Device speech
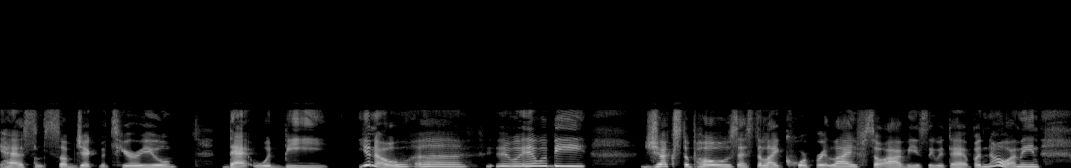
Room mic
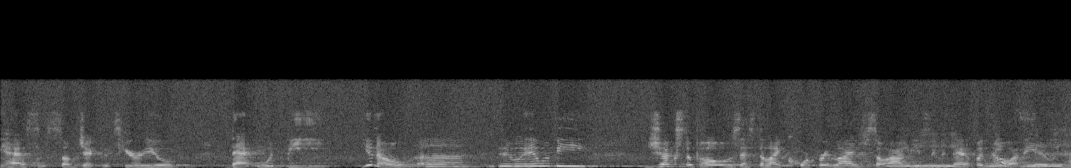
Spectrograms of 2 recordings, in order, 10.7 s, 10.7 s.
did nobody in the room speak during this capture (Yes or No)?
No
